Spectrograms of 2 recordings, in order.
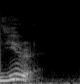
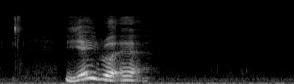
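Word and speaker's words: יֵרָאֶה: Now the term yeira'eh can be read yireh, right? Because in its spelling, it's Yud Reish Aleph Hey. So it's spelled like yireh. He will see others. Yeira'eh is the way we actually read it.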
